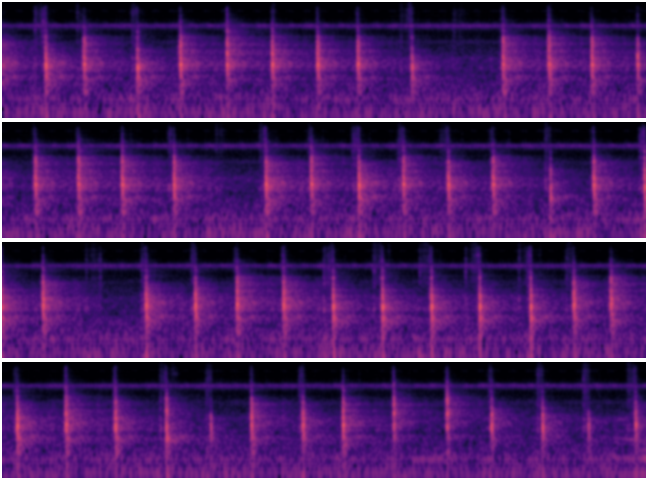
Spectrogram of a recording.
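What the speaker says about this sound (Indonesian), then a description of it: "bawang putihnya kita cacah ya. Kita cacah kayak gini biar gampang terlarut sama air." A knife chopping garlic on a cutting board in a home kitchen while making salted eggs, with steady, rapid, crisp taps repeating for many seconds, briefly pausing between bursts, loud and close with no talking.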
